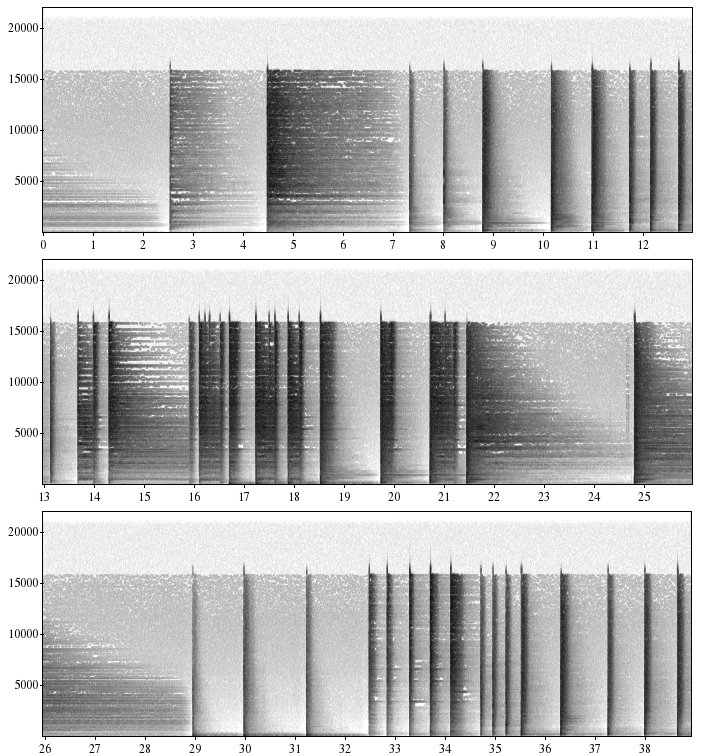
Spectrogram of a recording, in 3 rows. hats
16.0s 19.0s

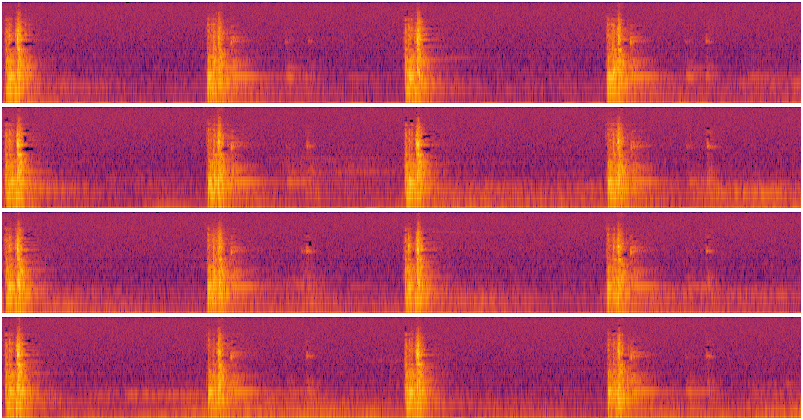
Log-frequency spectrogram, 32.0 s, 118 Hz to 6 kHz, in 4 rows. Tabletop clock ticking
0.0s 0.4s, 2.0s 3.2s, 4.0s 4.5s, 6.0s 7.2s, 8.0s 8.5s, 10.0s 11.1s, 12.0s 12.4s, 14.0s 15.2s, 16.0s 16.4s, 18.0s 19.2s, 20.0s 20.4s, 22.0s 23.2s, 24.0s 24.5s, 26.0s 26.5s, 28.0s 28.4s, 30.0s 31.1s

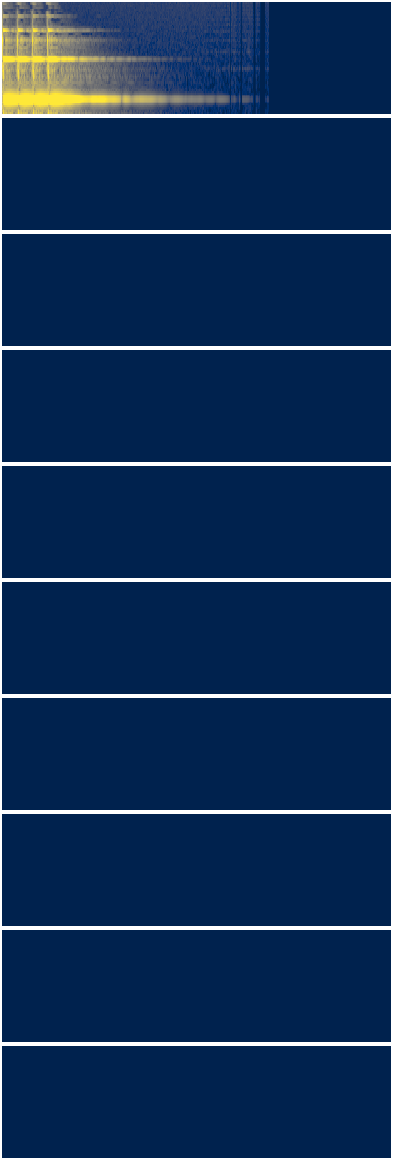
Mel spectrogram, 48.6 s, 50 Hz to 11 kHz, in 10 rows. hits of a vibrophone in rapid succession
0.0s 1.4s

